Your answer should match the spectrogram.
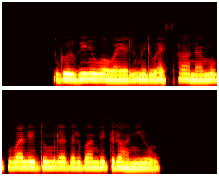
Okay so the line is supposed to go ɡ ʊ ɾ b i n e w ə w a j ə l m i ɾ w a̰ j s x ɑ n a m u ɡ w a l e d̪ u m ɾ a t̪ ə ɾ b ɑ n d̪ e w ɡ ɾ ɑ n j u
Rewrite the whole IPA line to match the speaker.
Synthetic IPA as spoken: ɡ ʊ ɾ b i n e w ə w a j ə l m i ɾ w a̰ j s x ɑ n a m u ɡ w a l e d̪ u m ɾ a d̪ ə ɾ b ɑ n d̪ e ɡ ɾ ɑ n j u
